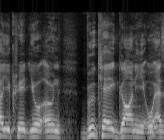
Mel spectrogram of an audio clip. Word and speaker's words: bouquet garni: Well, there you go, and that's how you create your own bouquet garni, or as it's properly pronounced, bouquet garni.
